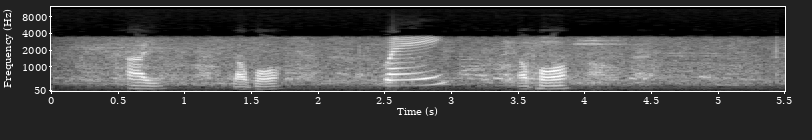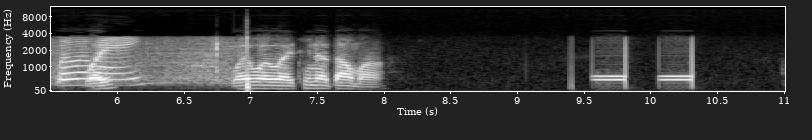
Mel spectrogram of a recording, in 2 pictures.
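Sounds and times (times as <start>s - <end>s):
speech: 0.6s - 1.8s, 2.5s - 4.0s, 5.5s - 6.2s, 6.8s - 8.0s
phone hang-up or busy tone beeps: 9.6s - 10.3s.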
